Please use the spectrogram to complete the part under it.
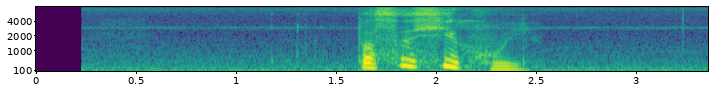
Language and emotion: Russian, neutral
